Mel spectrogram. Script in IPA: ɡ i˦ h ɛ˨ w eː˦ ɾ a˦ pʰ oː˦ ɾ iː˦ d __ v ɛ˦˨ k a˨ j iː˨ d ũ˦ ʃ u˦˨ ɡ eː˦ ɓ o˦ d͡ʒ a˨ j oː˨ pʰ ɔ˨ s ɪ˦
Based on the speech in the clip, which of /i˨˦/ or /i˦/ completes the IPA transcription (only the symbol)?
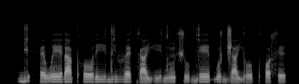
i˦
